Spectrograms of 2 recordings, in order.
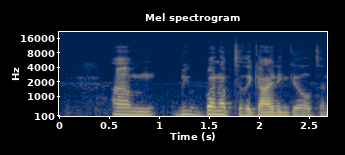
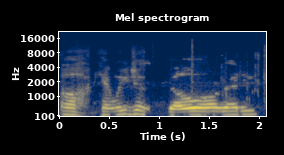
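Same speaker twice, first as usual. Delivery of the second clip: put-on louder, put-upon teenage whine; bored teen whine; 3 semitones higher, 8 dB louder than usual. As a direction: sigh it out like a fed-up teenager. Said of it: "He's just like".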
